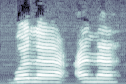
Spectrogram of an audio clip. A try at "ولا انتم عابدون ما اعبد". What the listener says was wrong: انا تو نہیں ہے، یہ انا ہے یا انتم ہے؟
